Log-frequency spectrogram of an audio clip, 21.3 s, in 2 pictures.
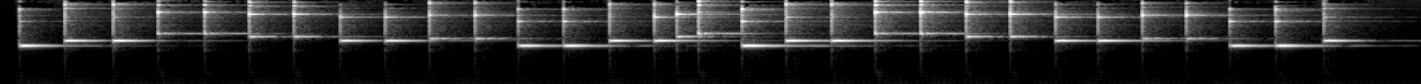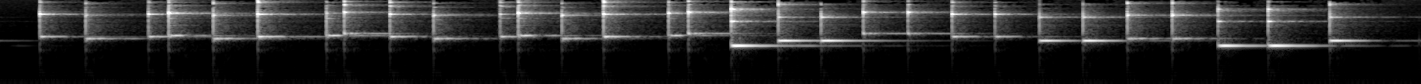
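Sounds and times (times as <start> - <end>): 
nursery rhyme played on a xylophone: 0.1 - 21.2.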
